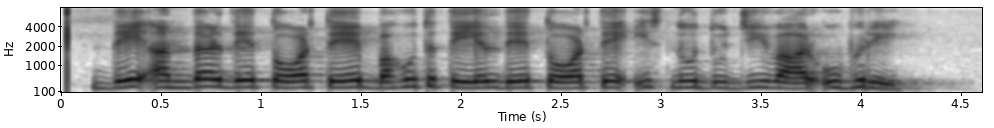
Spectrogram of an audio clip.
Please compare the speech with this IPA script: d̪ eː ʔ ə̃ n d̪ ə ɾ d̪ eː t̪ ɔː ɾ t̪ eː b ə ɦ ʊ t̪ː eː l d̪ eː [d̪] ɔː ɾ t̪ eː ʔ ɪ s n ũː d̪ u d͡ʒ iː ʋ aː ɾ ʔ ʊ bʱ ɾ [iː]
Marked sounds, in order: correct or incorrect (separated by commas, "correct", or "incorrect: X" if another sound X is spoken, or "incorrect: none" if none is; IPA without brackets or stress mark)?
incorrect: t̪, correct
